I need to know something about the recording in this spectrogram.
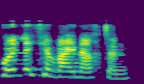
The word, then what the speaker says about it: Fröhliche Weihnachten: Fröhliche Weihnachten.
